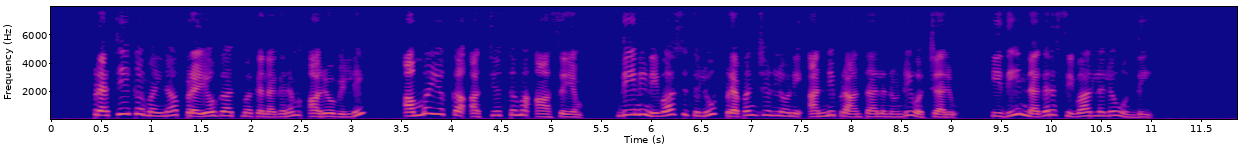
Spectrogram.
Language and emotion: Telugu, neutral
